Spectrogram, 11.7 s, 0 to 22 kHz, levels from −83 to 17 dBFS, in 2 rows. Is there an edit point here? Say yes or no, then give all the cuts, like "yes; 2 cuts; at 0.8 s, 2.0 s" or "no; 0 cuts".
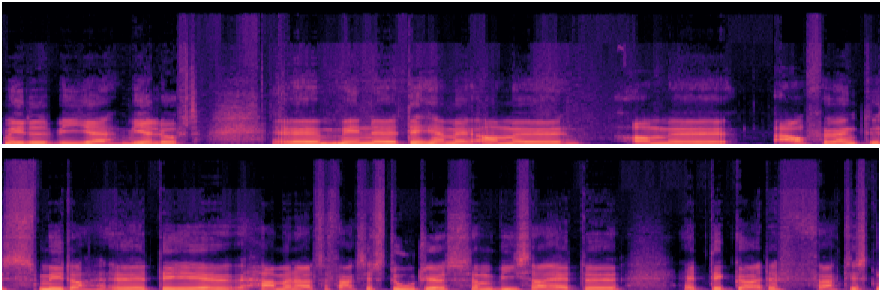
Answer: no; 0 cuts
